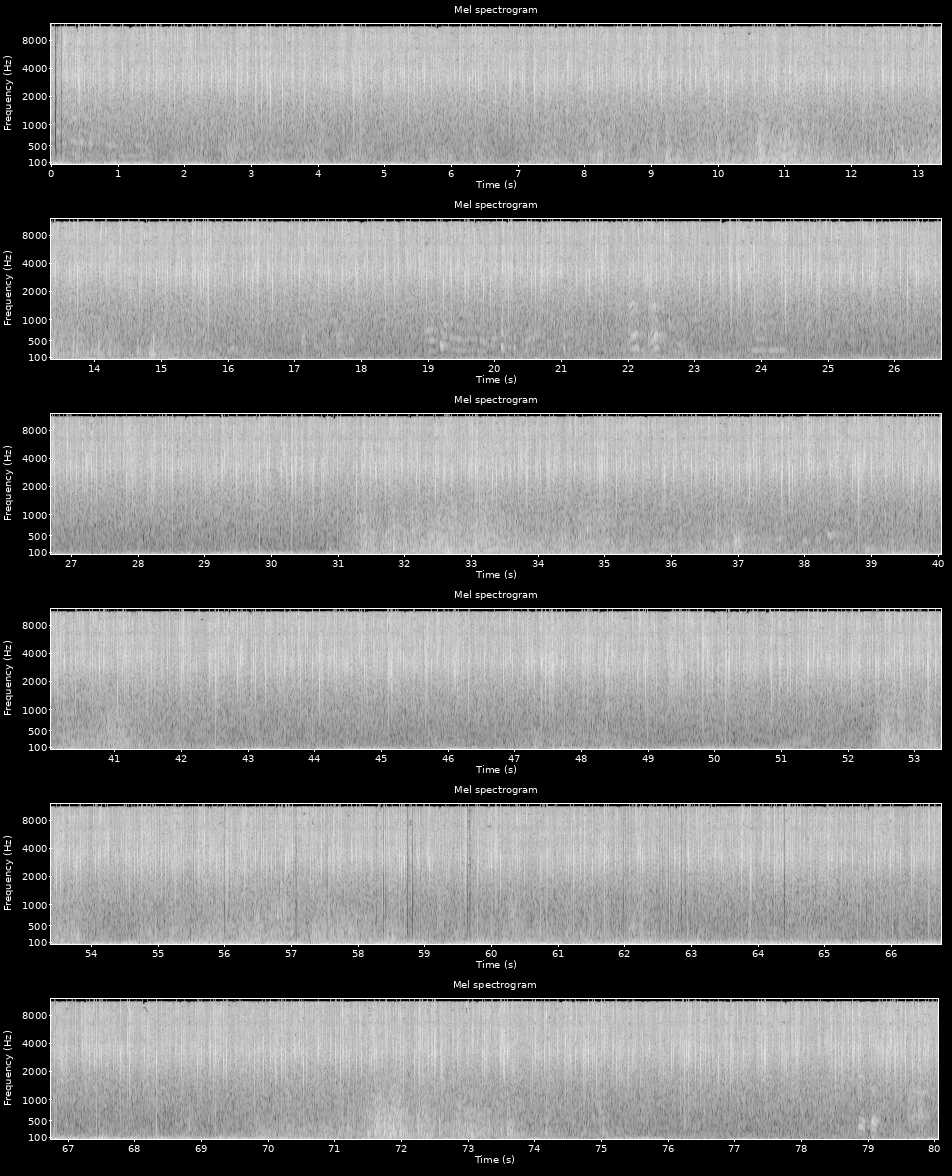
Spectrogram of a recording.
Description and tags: lluvia con truenos, algunas voces en ciertos momentos... storm with somw thunders
lluvia, rain, ambient, nature, storm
